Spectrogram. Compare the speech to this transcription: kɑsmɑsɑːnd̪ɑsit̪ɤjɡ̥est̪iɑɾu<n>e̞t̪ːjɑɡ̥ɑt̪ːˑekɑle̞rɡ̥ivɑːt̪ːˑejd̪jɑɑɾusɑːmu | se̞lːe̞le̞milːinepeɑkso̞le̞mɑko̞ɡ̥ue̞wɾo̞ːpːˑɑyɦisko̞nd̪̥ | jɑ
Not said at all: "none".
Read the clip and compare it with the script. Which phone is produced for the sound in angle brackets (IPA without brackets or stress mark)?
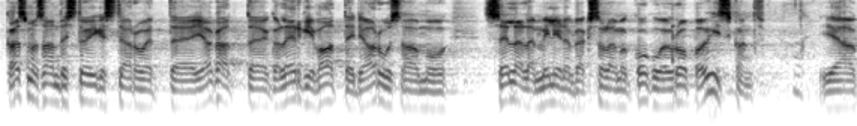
none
